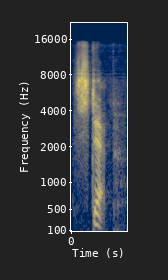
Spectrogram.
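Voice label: "step", US English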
